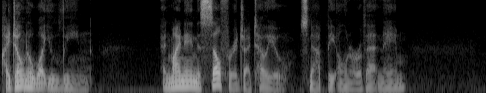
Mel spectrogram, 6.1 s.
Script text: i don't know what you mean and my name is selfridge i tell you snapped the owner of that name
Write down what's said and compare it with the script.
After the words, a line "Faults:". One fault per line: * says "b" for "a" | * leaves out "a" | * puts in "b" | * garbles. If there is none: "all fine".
i don't know what you lean and my name is selfridge i tell you snapped the owner of that name
Faults:
* says "lean" for "mean"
